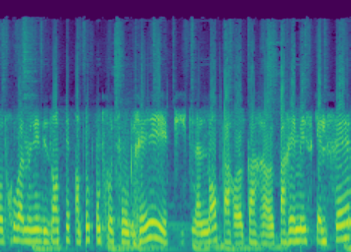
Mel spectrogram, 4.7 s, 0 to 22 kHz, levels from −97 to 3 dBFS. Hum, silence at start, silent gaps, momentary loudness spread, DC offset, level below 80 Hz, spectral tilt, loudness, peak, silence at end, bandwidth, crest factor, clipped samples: none; 0 s; none; 4 LU; 0.2%; -30 dBFS; -6 dB/octave; -10 LUFS; 0 dBFS; 0 s; 16.5 kHz; 10 dB; under 0.1%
